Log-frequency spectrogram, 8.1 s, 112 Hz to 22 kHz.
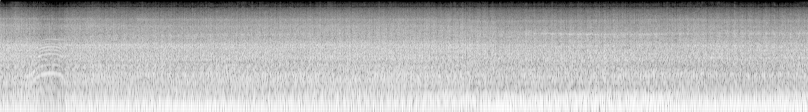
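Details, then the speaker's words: Ford F250 7.3 Powerstroke diesel, straight pipes, after high-pressure oil work, first test drive: lumpy, uneven loping beat shifting partway, sounds like one cylinder missing; bleeding air didn't help, can't get into boost; misfire from misconnected injector harness. "so I'm out on my first test-drive of it you get here it kind of has like a little bit so it sounds like one of them is kind of missing"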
